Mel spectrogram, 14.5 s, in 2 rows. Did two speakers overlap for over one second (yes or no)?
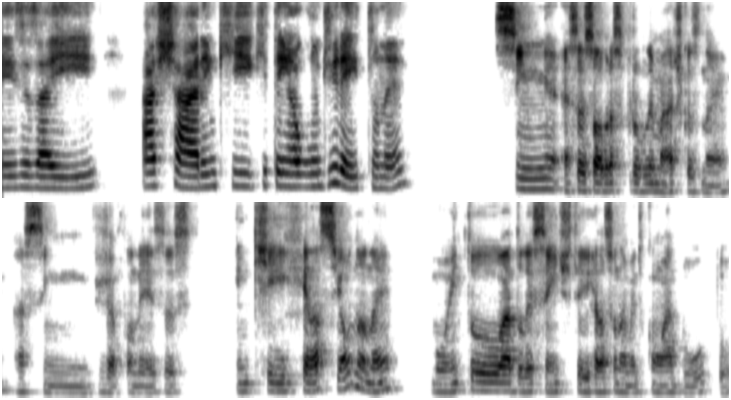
no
